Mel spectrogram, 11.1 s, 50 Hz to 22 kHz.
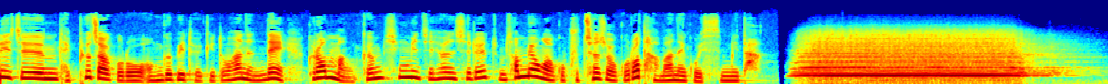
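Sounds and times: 
speech: 0:00.0 - 0:07.7
steam train whistle: 0:07.9 - 0:11.0.

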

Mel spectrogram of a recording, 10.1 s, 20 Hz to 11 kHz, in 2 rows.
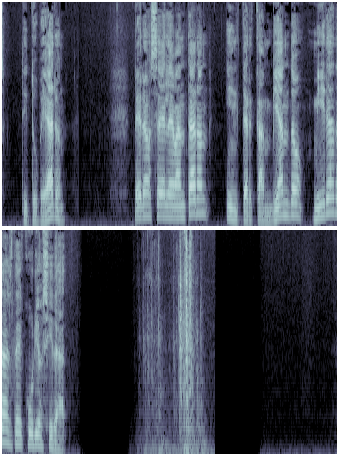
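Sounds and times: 
speech: 0:00.0 - 0:01.0, 0:02.0 - 0:06.1
door opened carefully onto a hallway: 0:07.0 - 0:08.2.

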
